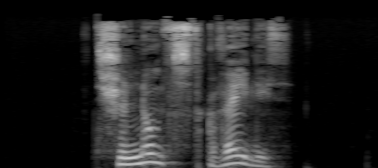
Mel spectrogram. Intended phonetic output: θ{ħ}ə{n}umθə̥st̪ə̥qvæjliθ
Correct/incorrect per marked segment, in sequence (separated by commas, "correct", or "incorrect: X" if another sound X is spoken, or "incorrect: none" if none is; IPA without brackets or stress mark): incorrect: ʃ, incorrect: nː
